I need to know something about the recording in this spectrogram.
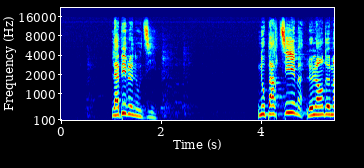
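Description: A woman speaks calmly into a microphone, heard through loudspeakers in a large echoing hall.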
